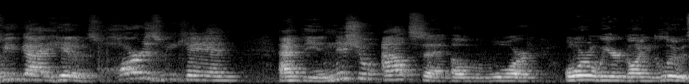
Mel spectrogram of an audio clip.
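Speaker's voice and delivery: plain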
